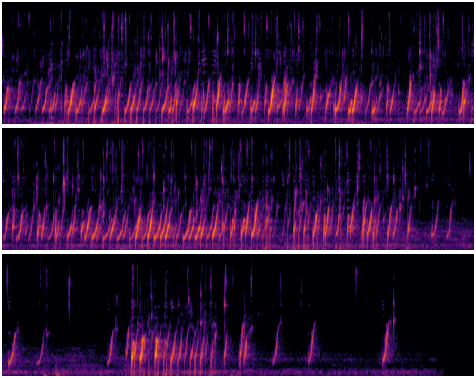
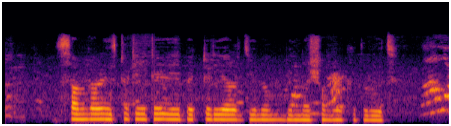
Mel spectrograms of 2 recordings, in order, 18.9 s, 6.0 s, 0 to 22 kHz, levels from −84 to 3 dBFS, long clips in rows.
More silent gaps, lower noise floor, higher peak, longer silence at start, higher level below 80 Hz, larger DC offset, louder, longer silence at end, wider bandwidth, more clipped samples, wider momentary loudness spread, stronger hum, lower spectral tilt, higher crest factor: neither; first, -64 dBFS vs -44 dBFS; second, -10 dBFS vs -2 dBFS; about the same, 0 s vs 0.05 s; second, -60 dBFS vs -54 dBFS; neither; second, -32 LUFS vs -19 LUFS; first, 1.05 s vs 0 s; first, 17 kHz vs 7.6 kHz; neither; first, 20 LU vs 10 LU; neither; second, -3.5 dB/octave vs -6.5 dB/octave; about the same, 22 dB vs 18 dB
